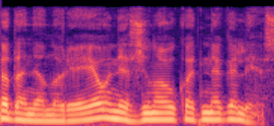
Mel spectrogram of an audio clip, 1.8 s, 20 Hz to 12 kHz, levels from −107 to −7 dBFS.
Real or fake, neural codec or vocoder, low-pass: real; none; 9.9 kHz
